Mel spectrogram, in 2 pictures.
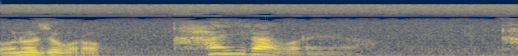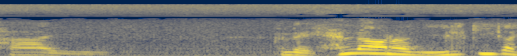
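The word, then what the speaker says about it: καί: 그냥 K는 키읔자 발음 나죠. 기역자나 키읔자요. 그래서 그 A가 아자 발음 나잖아요. 그리고 이가 있잖아요. 보면 그대로 읽으면 돼요. 카이 그래요.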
